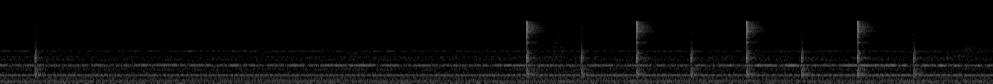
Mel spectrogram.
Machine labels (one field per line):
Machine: valve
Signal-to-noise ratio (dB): 6 dB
